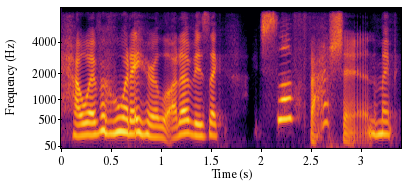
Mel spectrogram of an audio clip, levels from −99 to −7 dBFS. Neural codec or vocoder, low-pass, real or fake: codec, 16 kHz in and 24 kHz out, 0.9 kbps, LongCat-Audio-Codec, four codebook decoder; 7.2 kHz; fake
